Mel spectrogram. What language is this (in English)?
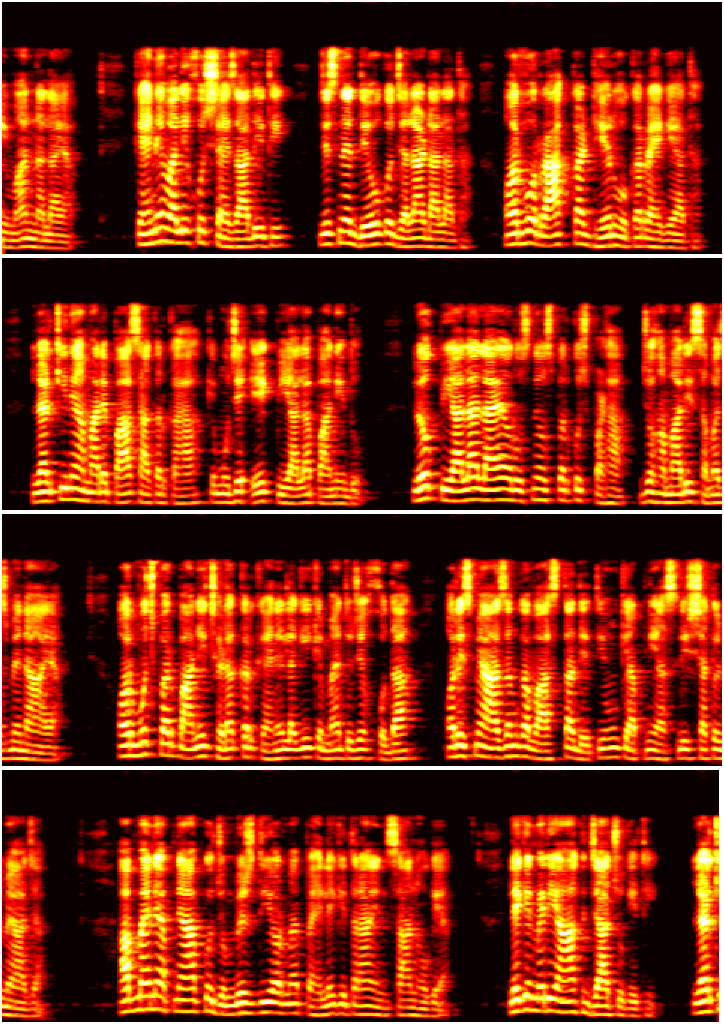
Urdu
